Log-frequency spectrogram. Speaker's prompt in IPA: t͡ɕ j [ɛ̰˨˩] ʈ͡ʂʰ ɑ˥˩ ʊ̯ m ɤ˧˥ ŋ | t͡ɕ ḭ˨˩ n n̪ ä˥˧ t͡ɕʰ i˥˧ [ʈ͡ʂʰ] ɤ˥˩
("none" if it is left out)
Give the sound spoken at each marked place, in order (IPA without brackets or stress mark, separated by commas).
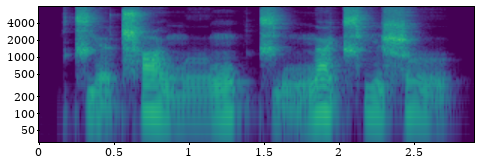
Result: ɛ̰˨˩, ʂ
